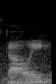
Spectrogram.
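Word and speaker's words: DALL-E: Dolly I don't know it's spelled like Wally but it's Dolly and it uh it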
